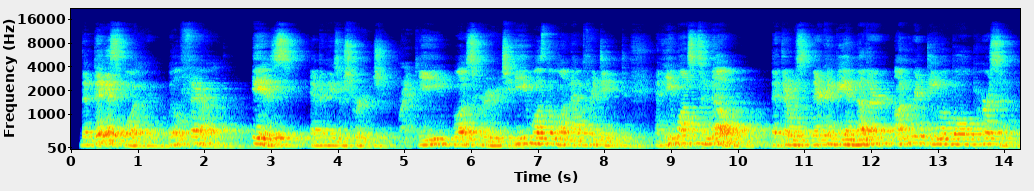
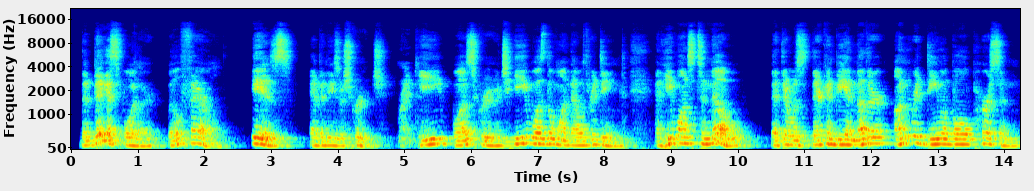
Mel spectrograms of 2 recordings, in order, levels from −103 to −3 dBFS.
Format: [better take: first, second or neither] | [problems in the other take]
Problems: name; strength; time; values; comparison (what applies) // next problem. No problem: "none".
second | room echo; strong; dies away in 1.3 s; slight in the second // off-mic speech; far; far in the second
